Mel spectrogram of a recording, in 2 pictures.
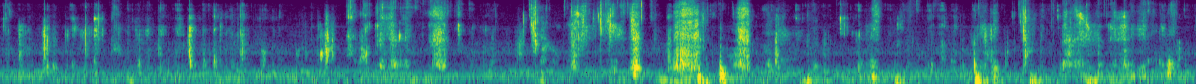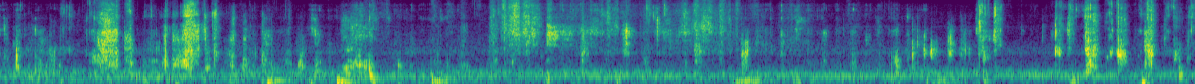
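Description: Close-miked eating by hand: biting and chewing chicken, rice and crispy fried noodles, with irregular crackly crunches and mouth clicks, loudest about a third and halfway through.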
